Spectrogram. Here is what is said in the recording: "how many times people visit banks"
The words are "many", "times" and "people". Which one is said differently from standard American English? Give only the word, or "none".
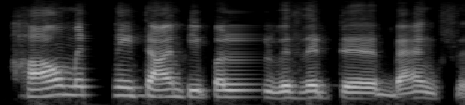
times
